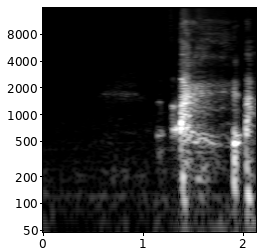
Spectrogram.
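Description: Near silence, then a little over a second in a single short cough that dies away quickly.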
